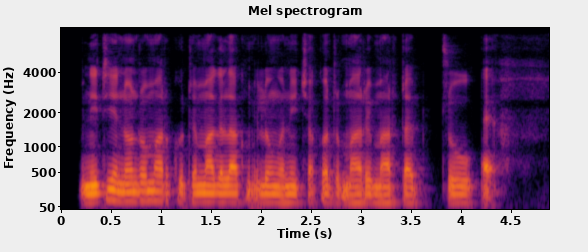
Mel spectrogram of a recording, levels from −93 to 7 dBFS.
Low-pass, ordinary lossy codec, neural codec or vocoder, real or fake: 7.2 kHz; MP3, 64 kbps; none; real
